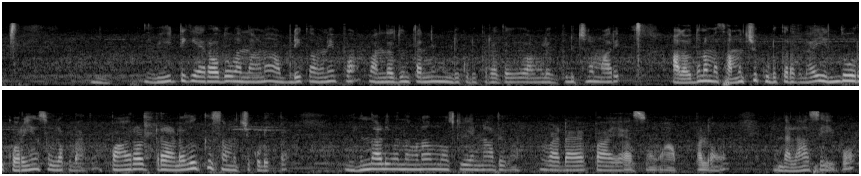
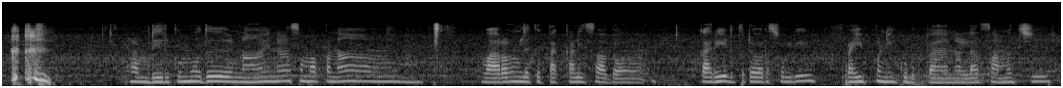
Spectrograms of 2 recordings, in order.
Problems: constant background noise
